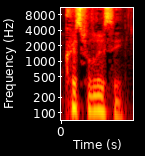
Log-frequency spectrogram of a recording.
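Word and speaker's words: Kricfalusi: Oh, Chris Falusi.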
